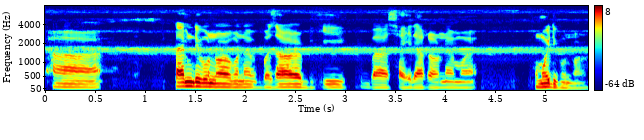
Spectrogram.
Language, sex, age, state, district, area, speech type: Assamese, male, 45-60, Assam, Tinsukia, rural, spontaneous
